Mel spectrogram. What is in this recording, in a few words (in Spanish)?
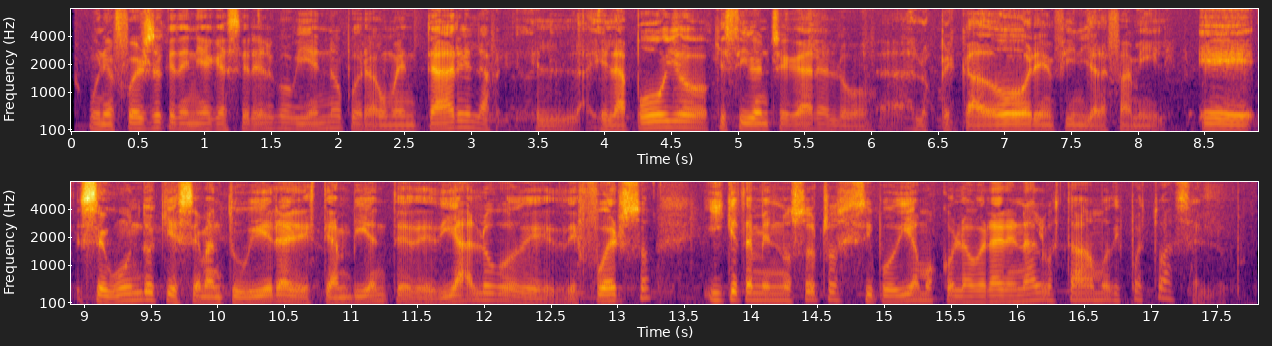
cuña arzobispo radio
